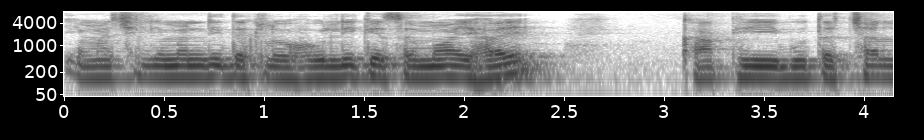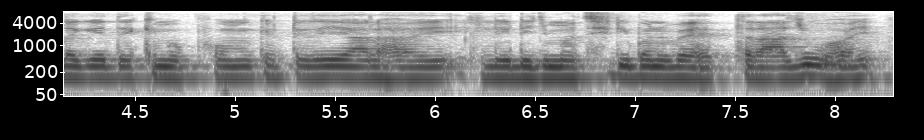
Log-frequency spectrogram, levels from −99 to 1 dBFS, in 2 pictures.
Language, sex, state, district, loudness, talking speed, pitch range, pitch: Maithili, male, Bihar, Samastipur, -29 LUFS, 165 wpm, 140-145 Hz, 140 Hz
